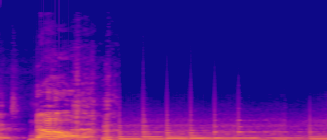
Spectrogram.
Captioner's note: laughing; mood music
